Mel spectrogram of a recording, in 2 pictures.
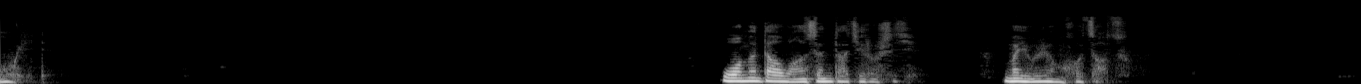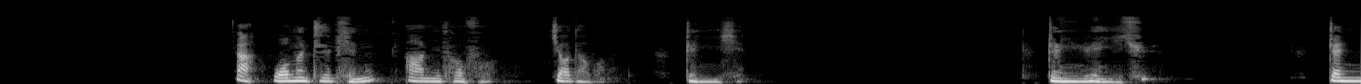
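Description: An elderly man speaks calmly into a close microphone, in short phrases with long pauses.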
